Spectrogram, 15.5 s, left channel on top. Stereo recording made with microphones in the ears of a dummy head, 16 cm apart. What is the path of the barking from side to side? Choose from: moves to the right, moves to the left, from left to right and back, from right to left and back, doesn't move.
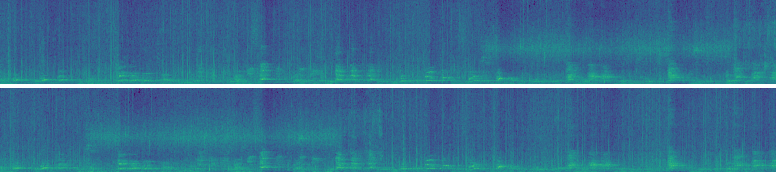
from right to left and back.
